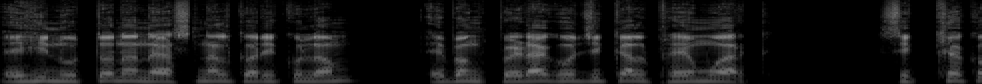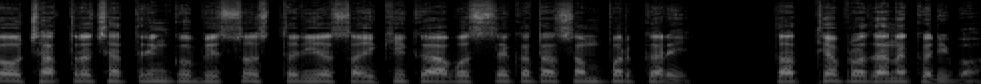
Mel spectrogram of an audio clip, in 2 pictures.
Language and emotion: Odia, neutral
